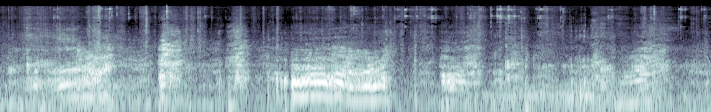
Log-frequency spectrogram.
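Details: A Rottweiler playing in snow gives low, gruff barks and growly huffs in short irregular bursts.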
